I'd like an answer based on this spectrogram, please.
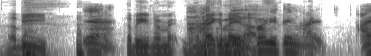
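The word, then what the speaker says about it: Khabib: saying Kabib Kabib. I hate when I hate when they pronounce the K too. Habib.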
